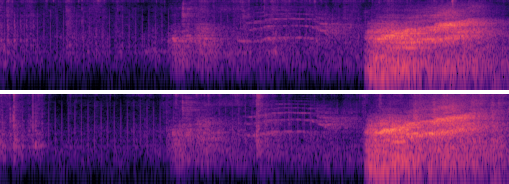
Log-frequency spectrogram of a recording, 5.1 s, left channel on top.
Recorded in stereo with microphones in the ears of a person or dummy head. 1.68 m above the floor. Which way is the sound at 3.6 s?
30° right (ahead or behind).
